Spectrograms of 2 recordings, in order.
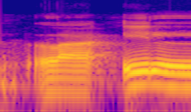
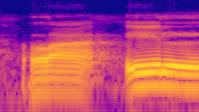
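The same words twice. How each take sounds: No difference in how they are said.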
